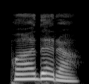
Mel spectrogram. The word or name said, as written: ಪಾದರ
